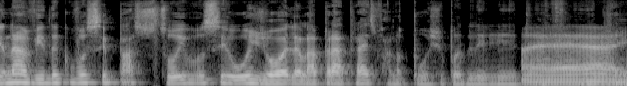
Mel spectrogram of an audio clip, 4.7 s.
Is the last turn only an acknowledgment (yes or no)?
no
